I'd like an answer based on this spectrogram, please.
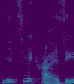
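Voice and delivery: slow, drawn-out put-on Australian accent. Retelling mom's reaction at family dinner to the news: imitating an Australian accent. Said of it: "she has an Australian accent".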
